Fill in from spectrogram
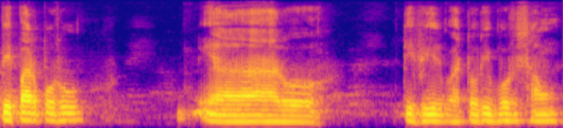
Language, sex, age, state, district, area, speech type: Assamese, male, 60+, Assam, Udalguri, urban, spontaneous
